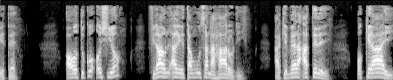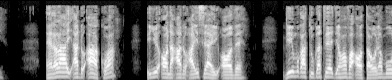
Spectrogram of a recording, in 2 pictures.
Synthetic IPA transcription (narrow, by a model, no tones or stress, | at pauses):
etɛ | ɔotukoʔoɕiɔ | fiɾaoniʔaɣetamusanaɦaɾodi | a̰kemɛːɾa̰ʔateɾe | okeɾai | ɛɾaɾaiʔandoʔakwa | iɲweʔɔna̰ʔando̰ʔaisiɾaɛɾiʔɔðɛ | ðieimoɣatuːɡateɾɛd͡ʒɛɦɔva̰ʔɔtaoɾeamo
